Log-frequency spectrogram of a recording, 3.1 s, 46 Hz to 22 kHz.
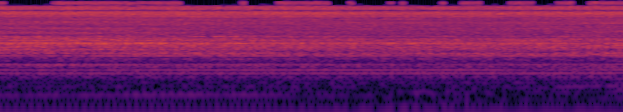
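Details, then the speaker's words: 2003 Honda CR-V K24 after water pump, belt tensioner and accessory belt replacement, started to circulate coolant: steady even idle, smooth hum with no squeal or chirp; previous squeaking gone, running normally. "leave it like that and what you want to do is go start the car so it starts circulating the coolant all throughout your engine so let's see how it sounds [Applause] nice and smooth no squeaky noise back down so about to do that"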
